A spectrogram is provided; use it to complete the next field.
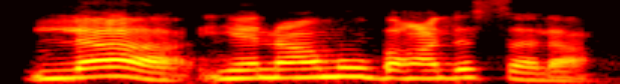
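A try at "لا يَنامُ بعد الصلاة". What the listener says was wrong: ला पर रुको यहाँ पर आपको जवाब कैसा देना, ला पर रुकना नहीं, ला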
